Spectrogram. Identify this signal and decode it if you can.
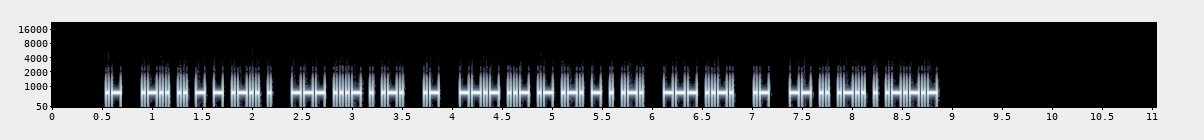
Morse code, heard as a keyed tone, about 40 wpm, 700 Hz. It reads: A LITTLE OVER A QUARTER OF A MILE.
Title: Sentences from Top 1300 Words 40wpm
